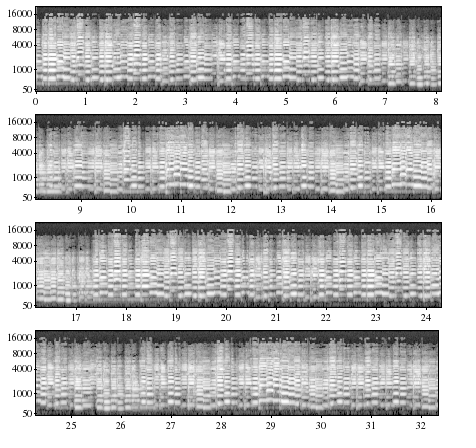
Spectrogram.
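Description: Solo fiddle playing a quick, unaccompanied fiddle tune in a steady stream of short bowed notes, its phrases coming round again every several seconds.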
